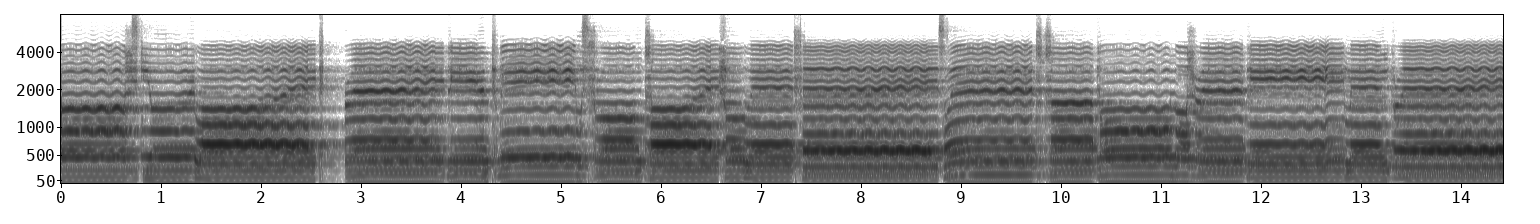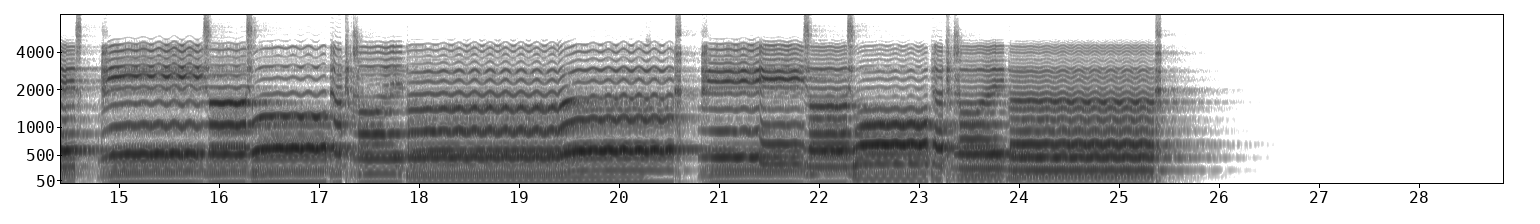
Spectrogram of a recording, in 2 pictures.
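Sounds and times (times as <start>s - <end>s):
soprano singing a carol: 0.0s - 25.5s.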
